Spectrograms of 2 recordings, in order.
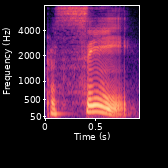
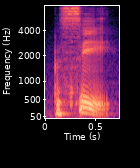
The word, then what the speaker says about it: psi: So for the labials, the fricatives are psi, psi, psi. So if you hear that p sound and that S to it, psi, psi.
